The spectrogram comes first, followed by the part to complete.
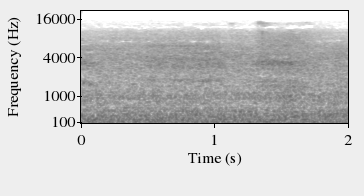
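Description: Steady background noise, strongest at the low end, with nothing standing out from it.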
